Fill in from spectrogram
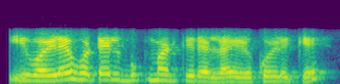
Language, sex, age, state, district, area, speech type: Kannada, female, 45-60, Karnataka, Chikkaballapur, rural, conversation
